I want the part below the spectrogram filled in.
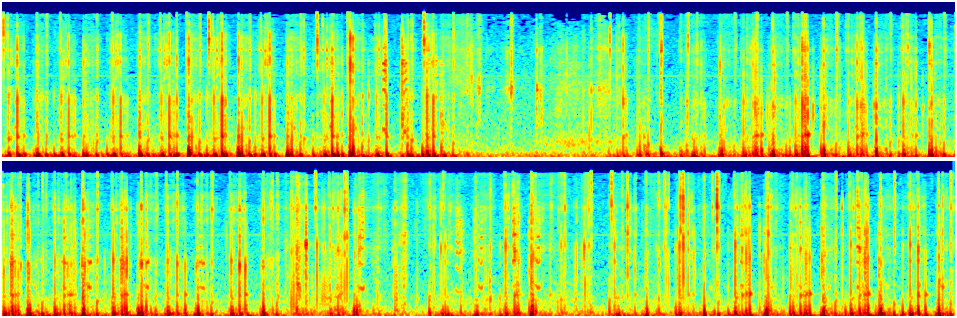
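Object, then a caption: Small plastic soap pump head. Fingertips handle and scratch a small, hollow green plastic soap pump head with a ridged cap, producing dense, rapid scratching and tapping clicks with a strong low thump to each. The short, dry sounds run steadily, easing into a brief quieter stretch near four seconds before picking back up.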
